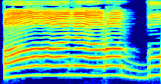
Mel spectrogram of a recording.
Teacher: Ra baca dengan tebal. Ra baris atas tafkhim.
